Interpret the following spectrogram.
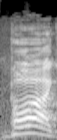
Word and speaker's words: BORG: First of all, it's pronounced Borg, you f***ing loser.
